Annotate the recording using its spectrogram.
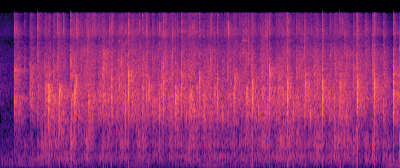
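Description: Audience applauding: many hands clapping, starting abruptly right at the outset and carrying on steadily, loud against the room.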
